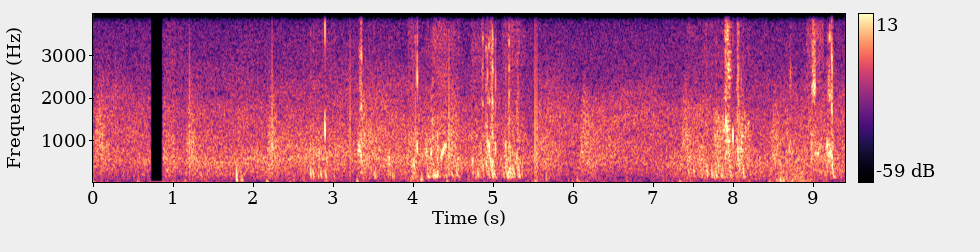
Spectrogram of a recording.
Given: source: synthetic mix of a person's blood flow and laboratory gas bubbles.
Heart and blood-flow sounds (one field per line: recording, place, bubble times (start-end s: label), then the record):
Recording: Doppler ultrasound of blood flow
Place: subclavian vein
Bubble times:
2.68-3.04 s: bubbles
3.29-3.60 s: bubbles
3.66-3.80 s: bubbles
3.94-4.09 s: bubbles
4.13-4.63 s: bubbles
4.72-5.40 s: bubbles
7.42-8.22 s: bubbles
8.66-8.77 s: bubbles
8.92-9.31 s: bubbles
From the record:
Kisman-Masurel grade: 333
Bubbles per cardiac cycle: rolling drumbeat, 9 or more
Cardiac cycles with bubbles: 50 to 99%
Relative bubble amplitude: loud (0.450 to 0.775)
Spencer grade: 3 (all of the cardiac periods contain showers or single bubble signals, but not dominating or overriding the cardiac motion signals)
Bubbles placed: anywhere in the cardiac cycle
